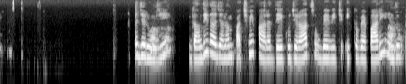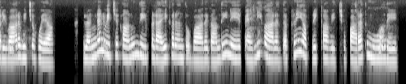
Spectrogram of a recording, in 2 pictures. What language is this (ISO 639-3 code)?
pan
